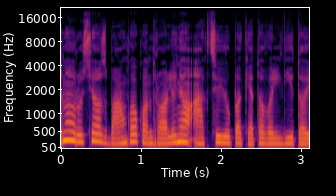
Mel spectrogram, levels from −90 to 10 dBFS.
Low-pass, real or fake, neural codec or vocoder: 19.8 kHz; real; none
